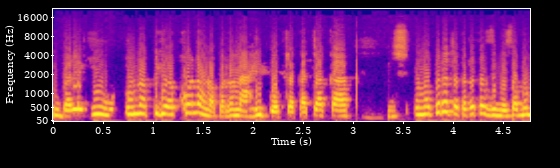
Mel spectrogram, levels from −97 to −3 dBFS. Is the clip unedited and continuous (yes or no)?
no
